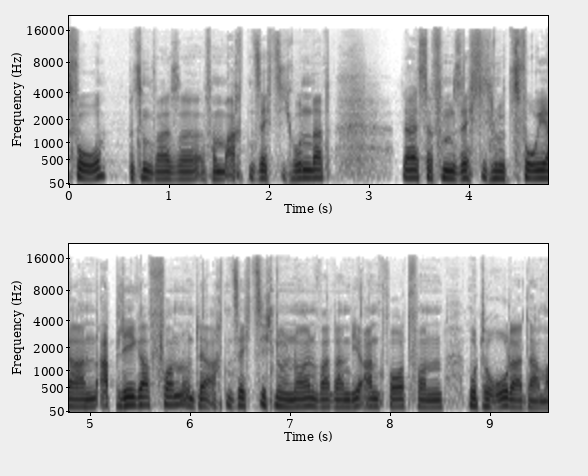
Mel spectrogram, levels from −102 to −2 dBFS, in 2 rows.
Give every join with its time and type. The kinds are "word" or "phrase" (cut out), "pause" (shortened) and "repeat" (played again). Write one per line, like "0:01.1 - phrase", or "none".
none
